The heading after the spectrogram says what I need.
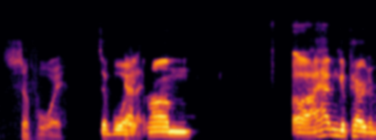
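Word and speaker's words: Savoie: him i have some voice um it's it's pronounced way i was rare i was corrected that multiple times except what it's it's savoy okay yeah yeah he's not um he's not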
